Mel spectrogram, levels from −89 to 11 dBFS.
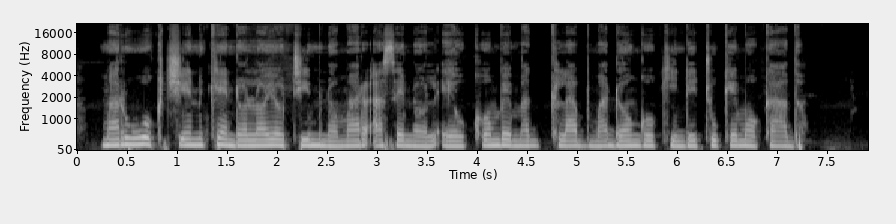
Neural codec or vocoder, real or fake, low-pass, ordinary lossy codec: none; real; none; none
